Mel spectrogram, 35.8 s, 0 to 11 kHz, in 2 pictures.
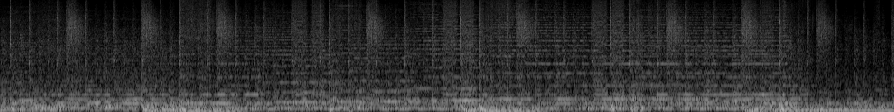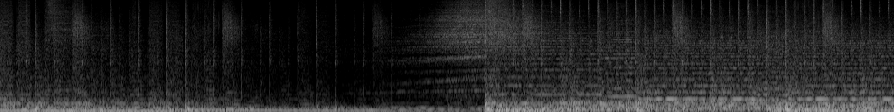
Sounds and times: Soundtrack music: 0:00.0 - 0:35.7.

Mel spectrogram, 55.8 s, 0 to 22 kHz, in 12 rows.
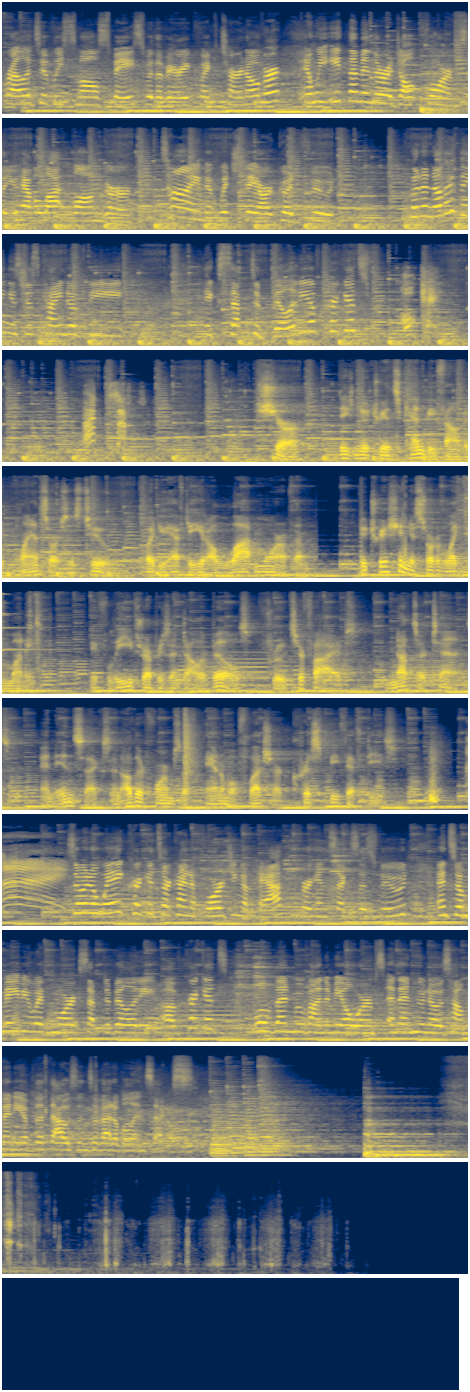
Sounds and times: Music: 0:00.0 - 0:47.1.

